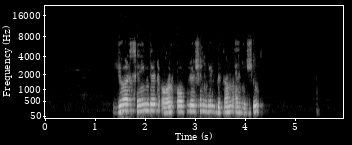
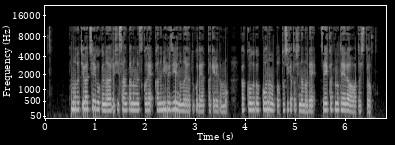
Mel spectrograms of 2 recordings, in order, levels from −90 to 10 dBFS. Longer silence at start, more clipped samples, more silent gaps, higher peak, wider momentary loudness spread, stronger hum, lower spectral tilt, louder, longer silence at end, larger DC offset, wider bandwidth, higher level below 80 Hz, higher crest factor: first, 1.45 s vs 0.05 s; neither; neither; about the same, -6 dBFS vs -8 dBFS; about the same, 5 LU vs 6 LU; neither; first, -7.5 dB/octave vs -4 dB/octave; about the same, -22 LUFS vs -24 LUFS; first, 1.7 s vs 0.3 s; neither; second, 7.4 kHz vs 12 kHz; second, -70 dBFS vs -50 dBFS; about the same, 20 dB vs 18 dB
